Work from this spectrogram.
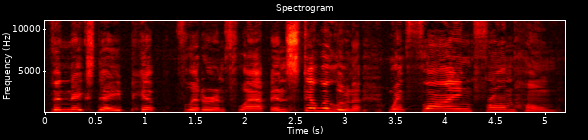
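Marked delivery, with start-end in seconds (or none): none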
